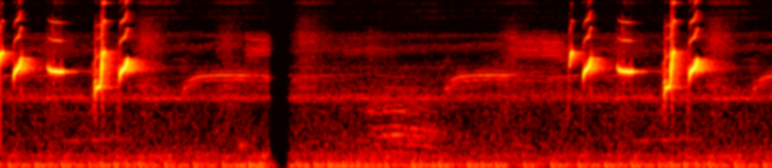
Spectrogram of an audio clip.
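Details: Cucak daun, the lesser green leafbird, used to get green leafbirds singing before contests: quick bursts of four loud, bright chirps with short thin whistles, separated by a quiet stretch with a faint low hum.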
